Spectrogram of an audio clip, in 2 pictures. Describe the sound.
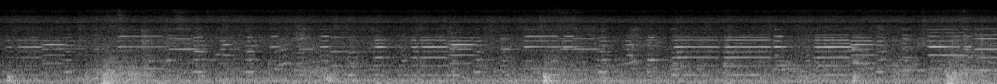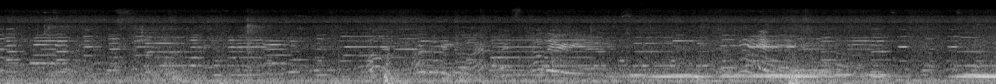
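A steady, rumbling riverboat ambience aboard the Mark Twain Riverboat at Disneyland: churning water and a low engine drone with faint humming tones, murmuring voices in the background, and a brief high tonal whine near the end.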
